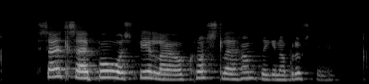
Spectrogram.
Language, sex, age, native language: Icelandic, female, 14, Icelandic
